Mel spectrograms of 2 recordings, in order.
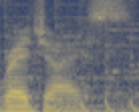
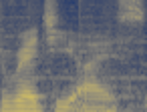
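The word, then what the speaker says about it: Regice: want to pick up it's not reg ice it's Reggie ice otherwise it's not the Reggie Trio it'll be the reg Trio I don't know why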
